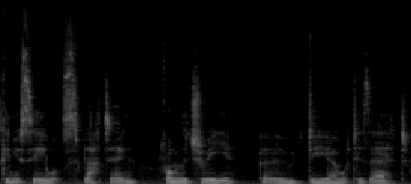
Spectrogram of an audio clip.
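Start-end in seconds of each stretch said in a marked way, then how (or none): none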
